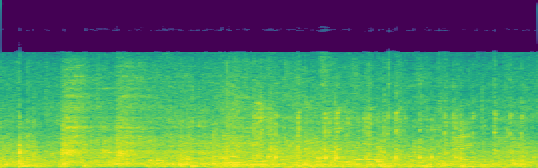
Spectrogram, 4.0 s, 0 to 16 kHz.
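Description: Interior running noise of a Westinghouse R68 subway car moving through a tunnel: a steady loud rumble with an irregular clatter of wheels over rail joints.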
